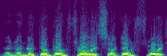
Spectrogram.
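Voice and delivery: urgent pleading shout. Acted. Watson shouting at the colonel not to throw the spear. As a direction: beg him loudly to stop.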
